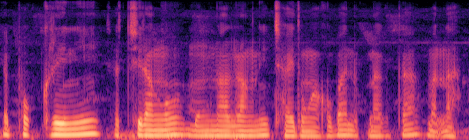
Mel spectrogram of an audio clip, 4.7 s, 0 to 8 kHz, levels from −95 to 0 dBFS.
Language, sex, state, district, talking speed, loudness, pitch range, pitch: Garo, male, Meghalaya, South Garo Hills, 115 wpm, -18 LUFS, 100-120 Hz, 110 Hz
